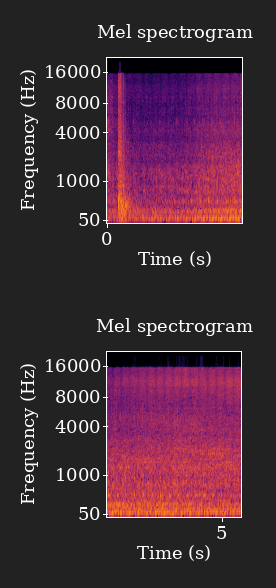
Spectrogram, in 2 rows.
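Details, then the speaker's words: Flatbed truck at 213,379 on the odometer, startup: catches instantly then settles into an uneven loping, stumbling idle; misfire at idle getting worse. "that sounds terrible now it's running bad island now it's definitely getting worse"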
